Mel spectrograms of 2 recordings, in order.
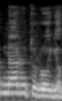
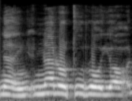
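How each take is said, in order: First: Said in the usual way. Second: Loud, high insistent warning; the mind pushing him out of his dream; nagging inner voice. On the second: Retold or imitated. The mind forbidding him to dream, loud and urgent. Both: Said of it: "همش میگفت".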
